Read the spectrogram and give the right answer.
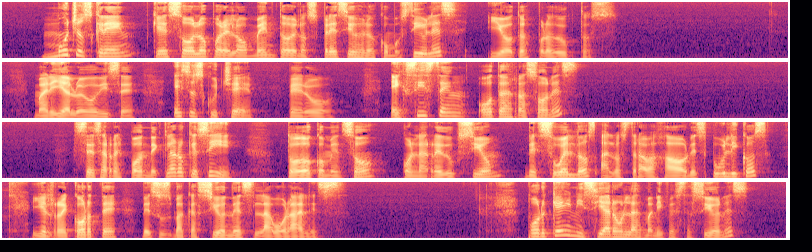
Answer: Las manifestaciones iniciaron por la reducción de sueldo, es decir, la disminución de sueldos a los trabajadores públicos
